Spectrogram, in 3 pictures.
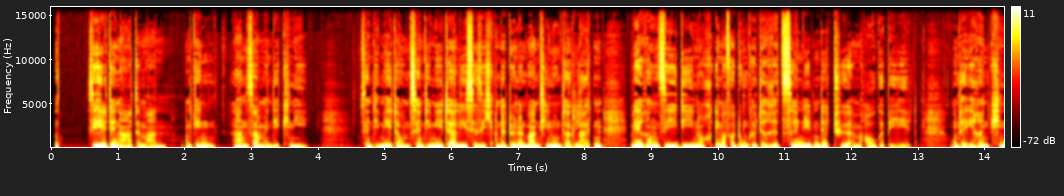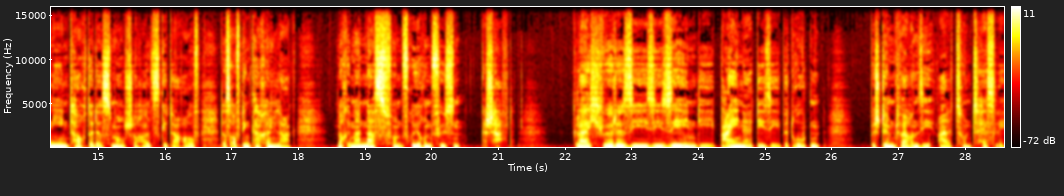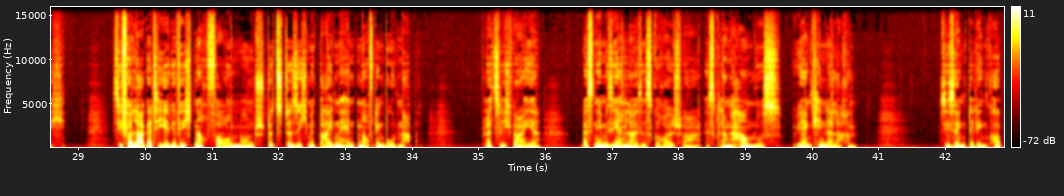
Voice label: lesung, deutsch frauen; sprecher

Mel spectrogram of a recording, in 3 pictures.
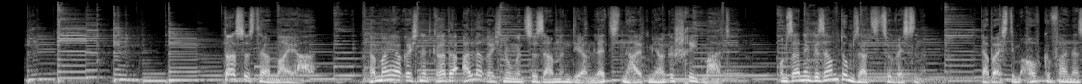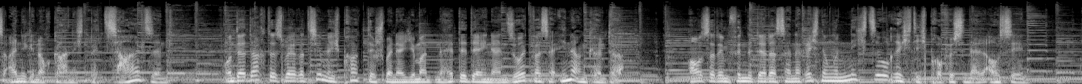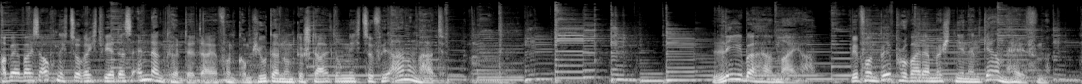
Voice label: de erklaerspot, deutsch maenner; sprecher

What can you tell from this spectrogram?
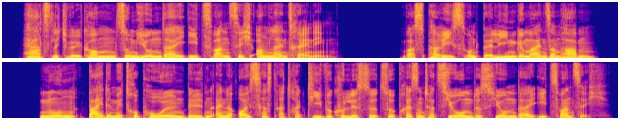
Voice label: de ELearning, deutsch maenner; sprecher

